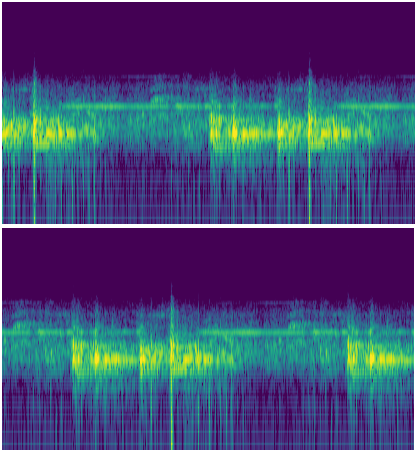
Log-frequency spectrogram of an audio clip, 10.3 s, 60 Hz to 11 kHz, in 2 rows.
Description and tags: Looped Airport Noise 1
A somewhat tribal-sounding "beat" made by looping a sample from one of my recordings.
